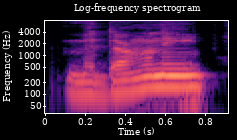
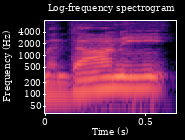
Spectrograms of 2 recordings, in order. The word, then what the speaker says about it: Medhanie: with my name, Madani. I know it doesn't spell that easy, but it's um. Last name Madani. M E D H A N I E.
